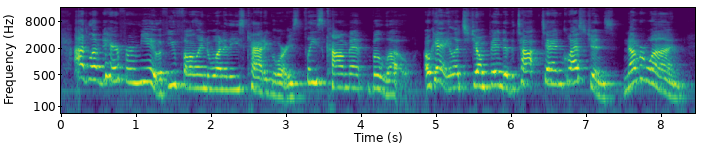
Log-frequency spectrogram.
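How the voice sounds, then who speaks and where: Audible room echo surrounds a woman talking at a moderate pace with very wide pitch swings. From South Florida. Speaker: real estate agent. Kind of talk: informational presentation to camera.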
